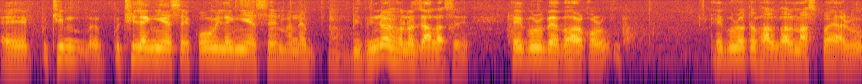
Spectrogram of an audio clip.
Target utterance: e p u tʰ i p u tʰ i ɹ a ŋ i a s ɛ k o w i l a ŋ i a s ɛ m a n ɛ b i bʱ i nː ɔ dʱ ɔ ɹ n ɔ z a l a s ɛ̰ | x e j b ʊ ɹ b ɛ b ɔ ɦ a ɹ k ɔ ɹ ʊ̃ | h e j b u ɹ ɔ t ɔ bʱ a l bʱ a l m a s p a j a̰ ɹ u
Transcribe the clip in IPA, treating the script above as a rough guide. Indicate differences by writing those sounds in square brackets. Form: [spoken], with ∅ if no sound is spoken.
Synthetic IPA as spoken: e p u tʰ i p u tʰ i [l] a ŋ i a s ɛ k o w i l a ŋ i a s ɛ m a n ɛ b i bʱ i nː ɔ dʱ ɔ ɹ n ɔ z a l a s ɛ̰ | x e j b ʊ ɹ b ɛ b ɔ ɦ a ɹ k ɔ ɹ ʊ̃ | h e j b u ɹ ɔ t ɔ bʱ a l bʱ a l m a s p a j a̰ ɹ u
